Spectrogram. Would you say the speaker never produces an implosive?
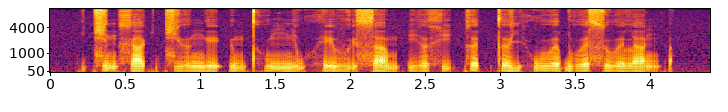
no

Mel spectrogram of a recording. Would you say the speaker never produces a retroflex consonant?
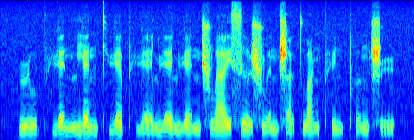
no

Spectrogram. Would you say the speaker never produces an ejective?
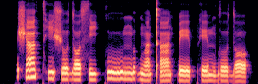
no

